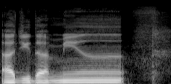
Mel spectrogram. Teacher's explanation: نون ساکن کا باریک اخفا ہے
